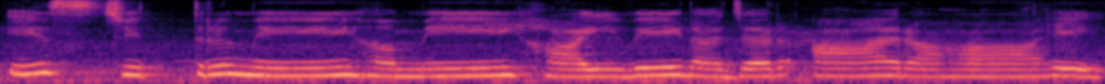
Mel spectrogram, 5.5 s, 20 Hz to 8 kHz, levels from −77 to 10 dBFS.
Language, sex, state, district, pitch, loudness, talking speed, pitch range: Hindi, female, Madhya Pradesh, Dhar, 230 Hz, -14 LUFS, 100 wpm, 215-245 Hz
